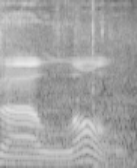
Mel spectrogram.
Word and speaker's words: lol: Do you pronounce lol like lull? If so, that's weird. You should not do that. It's just silly. It's lull, not lol.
